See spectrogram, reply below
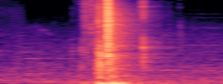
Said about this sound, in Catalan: La Coralina grapa el cartell de cap d'estudis a la porta.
